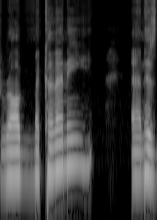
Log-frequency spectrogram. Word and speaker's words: McElhenney: And the creator of that show, Rob, I don't know how to pronounce his name. It's Rob McElhenney, and his name equals 266, and is born on 14th of April.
